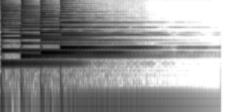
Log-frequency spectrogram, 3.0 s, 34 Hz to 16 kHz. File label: B Minor 7th B, chord; Bm7 arpeggiated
